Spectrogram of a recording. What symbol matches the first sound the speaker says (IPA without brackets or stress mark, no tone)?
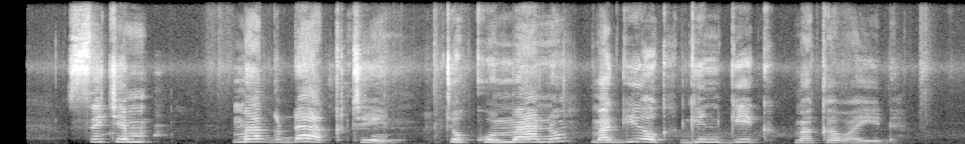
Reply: s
